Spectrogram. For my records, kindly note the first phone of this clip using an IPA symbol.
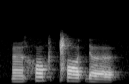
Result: œ̃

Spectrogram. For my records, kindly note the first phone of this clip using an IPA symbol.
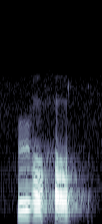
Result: ɹ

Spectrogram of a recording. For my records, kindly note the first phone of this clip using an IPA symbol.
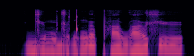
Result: ɡʲ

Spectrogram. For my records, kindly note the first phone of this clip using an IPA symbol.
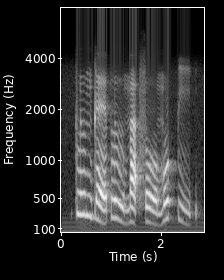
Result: k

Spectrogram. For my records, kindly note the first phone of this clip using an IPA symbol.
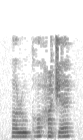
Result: ʌ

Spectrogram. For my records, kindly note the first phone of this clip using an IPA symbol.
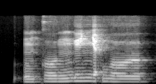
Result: ʔ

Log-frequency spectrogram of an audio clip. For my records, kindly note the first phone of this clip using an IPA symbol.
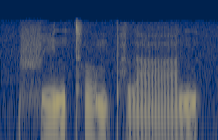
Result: f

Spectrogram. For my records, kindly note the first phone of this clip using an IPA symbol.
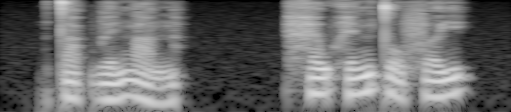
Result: t̪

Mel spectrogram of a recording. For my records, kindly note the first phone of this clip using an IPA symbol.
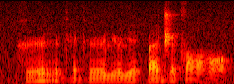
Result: x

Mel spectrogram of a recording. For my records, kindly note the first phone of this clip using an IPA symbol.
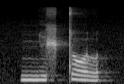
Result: ɲ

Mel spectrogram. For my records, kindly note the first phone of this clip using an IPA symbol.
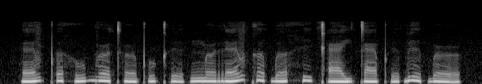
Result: ɛ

